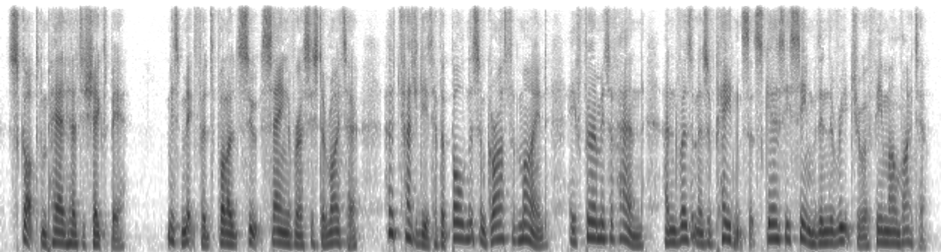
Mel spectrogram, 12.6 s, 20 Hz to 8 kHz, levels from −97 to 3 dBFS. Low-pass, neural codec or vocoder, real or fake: 7.2 kHz; codec, 24 kHz, 0.9 kbps, WavTokenizer, medium speech release version 1; fake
